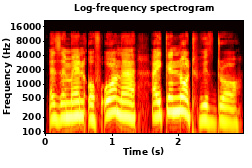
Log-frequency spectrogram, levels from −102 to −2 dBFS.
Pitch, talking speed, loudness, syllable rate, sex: 200 Hz, 160 wpm, -18 LUFS, 4.3 syllables/s, female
